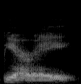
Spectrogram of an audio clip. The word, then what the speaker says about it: Brasher: So it appears as though there's actually evidence from 1791 that Brasher pronounced his own name Brasier.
